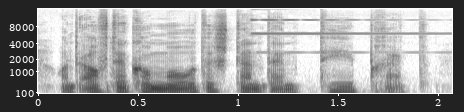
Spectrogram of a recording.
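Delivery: ordinary delivery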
